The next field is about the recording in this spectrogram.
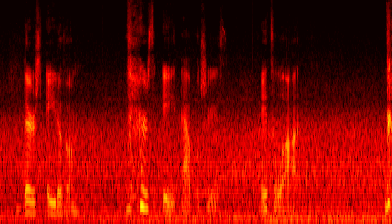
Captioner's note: laughs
